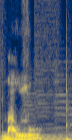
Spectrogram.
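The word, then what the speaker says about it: Mousehole: This impossibly cute little town, pronounced Mousel.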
